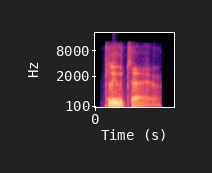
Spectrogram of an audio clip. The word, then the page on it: Pluto: British English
